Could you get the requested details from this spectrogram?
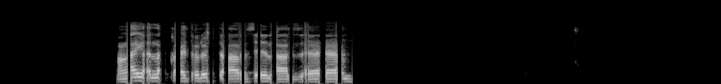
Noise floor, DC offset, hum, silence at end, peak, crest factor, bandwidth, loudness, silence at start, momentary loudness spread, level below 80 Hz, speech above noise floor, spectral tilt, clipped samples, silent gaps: under -90 dBFS; under 0.1%; none; 3.7 s; -2 dBFS; 20 dB; 7.8 kHz; -18 LUFS; 1.15 s; 5 LU; -54 dBFS; over 72 dB; -5 dB/octave; under 0.1%; none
